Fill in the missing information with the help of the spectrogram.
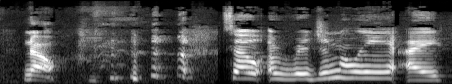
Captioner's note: both laugh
